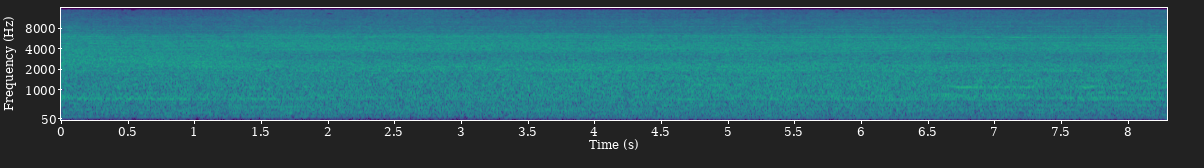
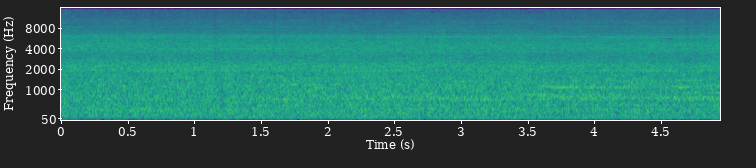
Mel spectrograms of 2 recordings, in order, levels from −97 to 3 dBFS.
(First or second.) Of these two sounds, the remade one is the second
